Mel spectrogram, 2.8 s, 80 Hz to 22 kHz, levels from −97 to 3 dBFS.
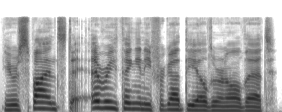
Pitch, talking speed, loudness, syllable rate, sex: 175 Hz, 255 wpm, -18 LUFS, 6.5 syllables/s, male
